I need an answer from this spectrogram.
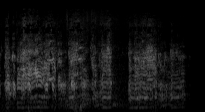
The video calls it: Goose Noises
